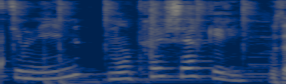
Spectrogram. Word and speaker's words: TuneIn: radio les plus populaires avec tunis non ça se prononce timlin mon très cher kelly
